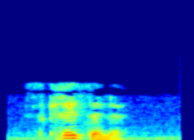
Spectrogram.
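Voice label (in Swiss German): "gressele", Alsatian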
